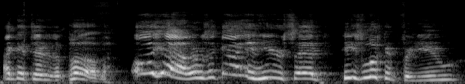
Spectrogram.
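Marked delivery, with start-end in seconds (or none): 1.3-4.6 lightly voiced pub local, pitched up. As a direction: start high on a helpful "oh, yeah".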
